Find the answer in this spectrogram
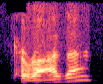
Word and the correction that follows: Carezza: Carezza. – Carezza. – It's Italian.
